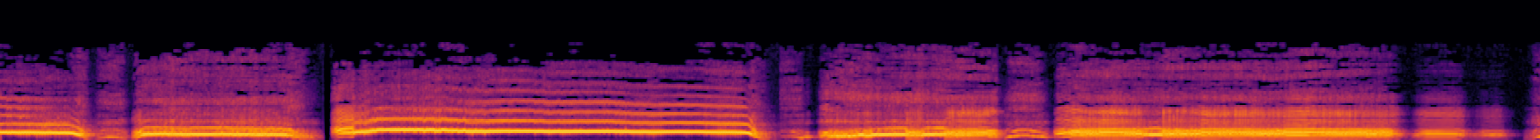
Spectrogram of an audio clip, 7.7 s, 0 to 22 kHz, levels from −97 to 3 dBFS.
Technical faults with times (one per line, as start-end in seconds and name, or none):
none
